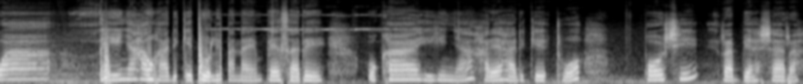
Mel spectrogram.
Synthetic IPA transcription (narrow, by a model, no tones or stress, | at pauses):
wa | hiɲaɦauɦadiketwɔlipanaɛmpɛsaɾeokʰaɦihiɲahaɾɛaɦadiketʰwɔ | pɔʃi | ɾabiaʃaɾa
